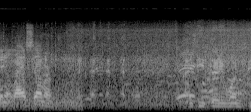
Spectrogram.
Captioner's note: laughing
